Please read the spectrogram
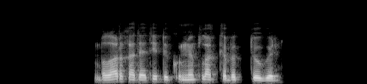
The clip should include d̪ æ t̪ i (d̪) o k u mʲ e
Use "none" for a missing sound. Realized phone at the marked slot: d̪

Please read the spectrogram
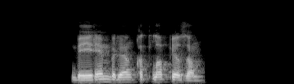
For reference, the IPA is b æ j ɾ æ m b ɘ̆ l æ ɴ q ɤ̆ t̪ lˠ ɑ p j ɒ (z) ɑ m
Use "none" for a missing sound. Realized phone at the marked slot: z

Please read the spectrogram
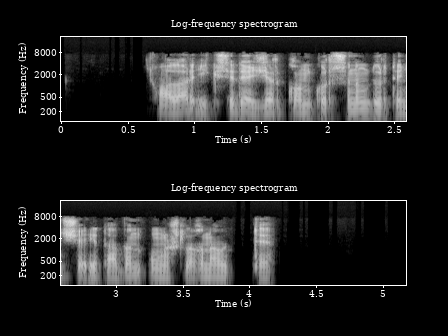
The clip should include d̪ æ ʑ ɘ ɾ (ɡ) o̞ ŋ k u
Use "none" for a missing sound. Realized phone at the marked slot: k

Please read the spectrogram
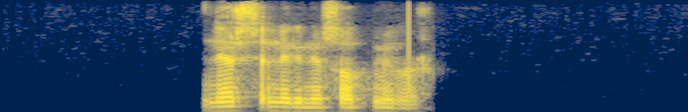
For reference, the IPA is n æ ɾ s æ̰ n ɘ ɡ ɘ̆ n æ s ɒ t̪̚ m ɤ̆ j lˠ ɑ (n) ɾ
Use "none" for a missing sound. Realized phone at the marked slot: none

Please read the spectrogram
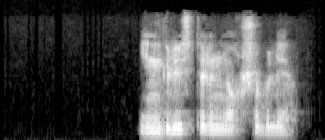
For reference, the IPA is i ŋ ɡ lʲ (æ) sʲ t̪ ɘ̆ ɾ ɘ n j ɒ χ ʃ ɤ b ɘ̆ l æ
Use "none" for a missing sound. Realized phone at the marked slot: i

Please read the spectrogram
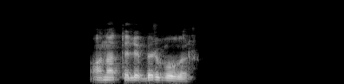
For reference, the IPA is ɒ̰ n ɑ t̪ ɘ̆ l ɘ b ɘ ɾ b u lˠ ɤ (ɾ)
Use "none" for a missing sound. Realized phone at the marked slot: ɾ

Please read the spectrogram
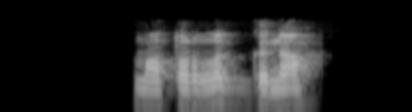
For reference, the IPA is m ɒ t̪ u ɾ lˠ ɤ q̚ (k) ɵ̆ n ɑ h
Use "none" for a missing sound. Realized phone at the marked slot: ɡ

